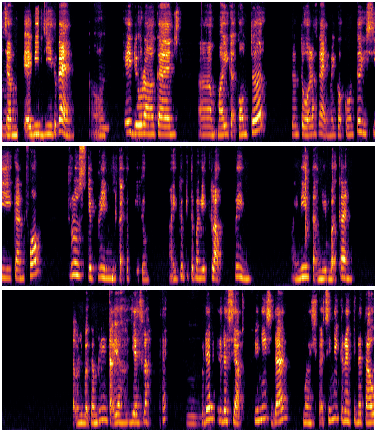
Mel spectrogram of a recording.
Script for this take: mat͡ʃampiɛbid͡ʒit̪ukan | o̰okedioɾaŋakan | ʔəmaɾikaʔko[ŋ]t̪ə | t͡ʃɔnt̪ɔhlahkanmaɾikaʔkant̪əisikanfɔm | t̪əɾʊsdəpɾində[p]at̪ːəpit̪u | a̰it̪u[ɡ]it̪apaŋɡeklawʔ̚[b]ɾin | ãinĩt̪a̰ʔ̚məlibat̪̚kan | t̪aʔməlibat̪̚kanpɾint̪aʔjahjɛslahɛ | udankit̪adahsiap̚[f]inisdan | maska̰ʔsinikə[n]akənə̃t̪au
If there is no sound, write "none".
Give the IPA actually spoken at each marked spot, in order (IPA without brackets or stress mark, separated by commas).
n, k, k, p, f, n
